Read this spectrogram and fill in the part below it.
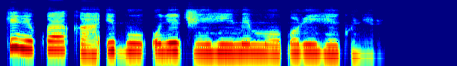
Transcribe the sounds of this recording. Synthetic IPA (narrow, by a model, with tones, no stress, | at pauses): kɪ˦ɲɪ˦kʷa˦ka˨ɪ˦bu˦o˦ɲe˦d͡ʒi˦i˦ɦi˦i˦me˦m̩˦mɔ˨˦k͡pɔ˦ɾi˦ɦe˦e˦ɡu˨ɲe˨ɾe˨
